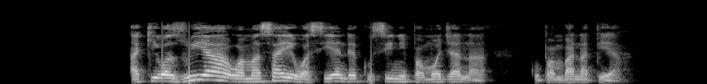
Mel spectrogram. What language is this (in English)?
Swahili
